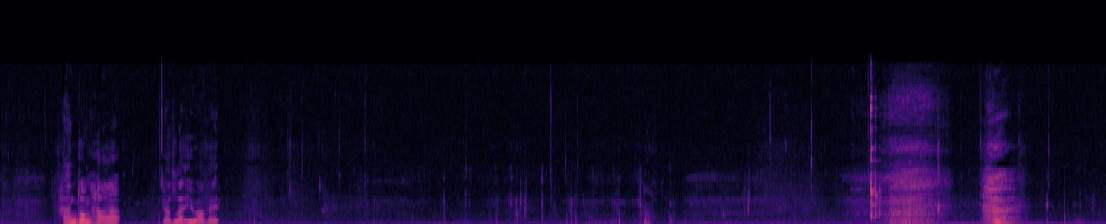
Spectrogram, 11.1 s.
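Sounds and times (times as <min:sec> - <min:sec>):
man chewing: 0:02.8 - 0:11.0.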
